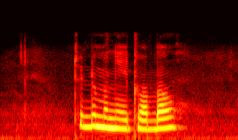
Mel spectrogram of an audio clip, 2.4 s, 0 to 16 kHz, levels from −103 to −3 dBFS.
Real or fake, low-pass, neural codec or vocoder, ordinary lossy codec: fake; 7.2 kHz; codec, 16 kHz, 2 kbps, FunCodec, trained on LibriTTS, 25 frames a second; none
